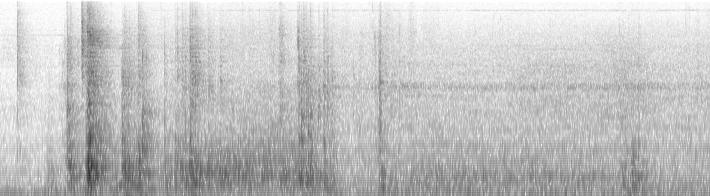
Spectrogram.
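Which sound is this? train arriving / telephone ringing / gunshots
train arriving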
